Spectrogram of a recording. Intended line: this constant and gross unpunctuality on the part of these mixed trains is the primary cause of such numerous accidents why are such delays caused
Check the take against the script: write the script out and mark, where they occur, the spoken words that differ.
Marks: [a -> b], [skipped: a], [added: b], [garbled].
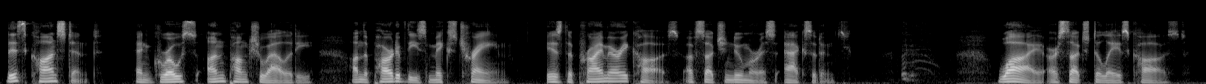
this constant and gross unpunctuality on the part of these mixed [trains -> train] is the primary cause of such numerous accidents why are such delays caused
